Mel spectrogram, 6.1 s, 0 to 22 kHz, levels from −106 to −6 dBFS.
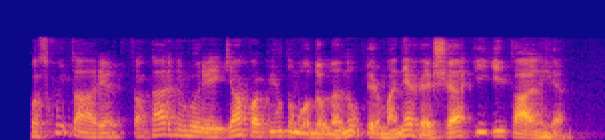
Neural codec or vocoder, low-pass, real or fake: codec, 16 kHz, 1 kbps, FunCodec, trained on Chinese and English, 50 frames a second; 7.2 kHz; fake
